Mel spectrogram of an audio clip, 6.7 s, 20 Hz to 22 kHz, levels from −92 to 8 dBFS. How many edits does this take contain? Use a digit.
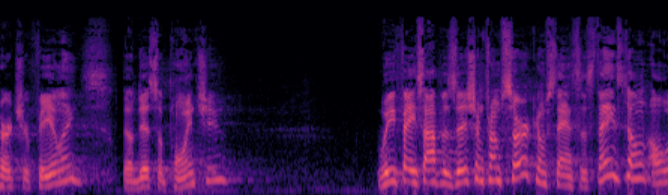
1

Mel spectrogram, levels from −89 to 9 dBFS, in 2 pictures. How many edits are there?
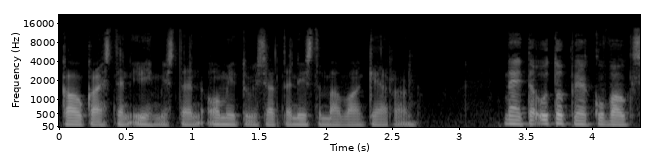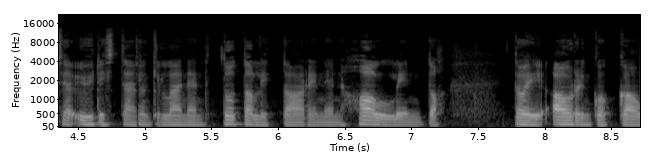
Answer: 2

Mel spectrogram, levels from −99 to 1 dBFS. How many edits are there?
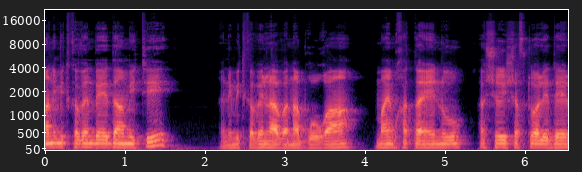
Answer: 0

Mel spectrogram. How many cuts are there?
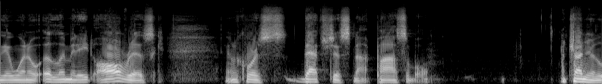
0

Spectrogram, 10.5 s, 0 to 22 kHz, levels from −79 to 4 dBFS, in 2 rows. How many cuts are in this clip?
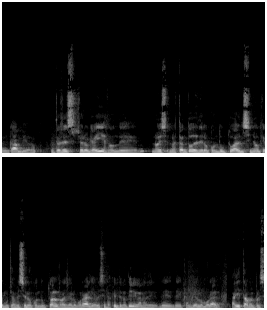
0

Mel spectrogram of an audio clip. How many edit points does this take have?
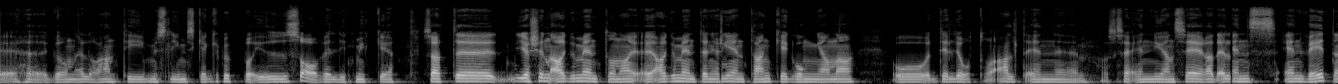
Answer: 7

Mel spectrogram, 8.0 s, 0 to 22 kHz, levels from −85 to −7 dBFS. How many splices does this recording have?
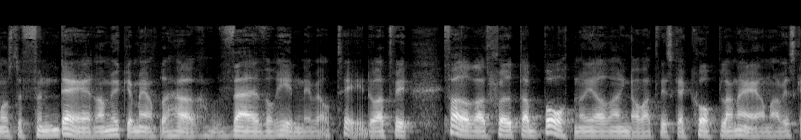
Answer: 4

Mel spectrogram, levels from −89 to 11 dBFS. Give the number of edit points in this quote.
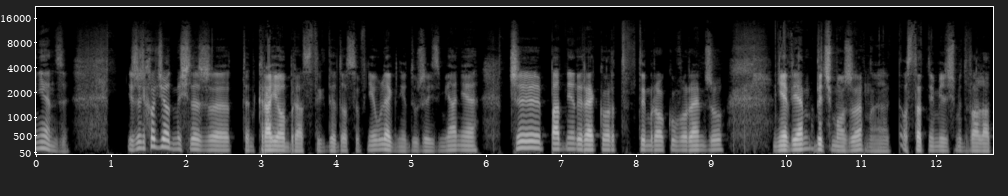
5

